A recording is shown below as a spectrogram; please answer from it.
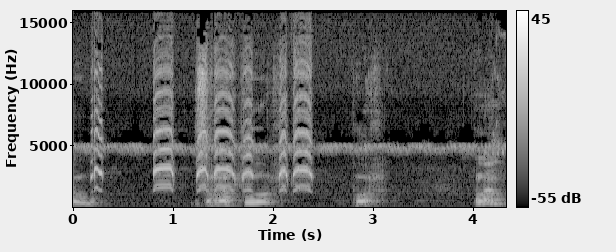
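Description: Male black francolin calling: loud, harsh, rhythmic phrases of grating notes, one right at the start, a longer run from about a second in, and another near three seconds. A cricket's steady high trill runs underneath.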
